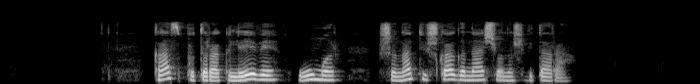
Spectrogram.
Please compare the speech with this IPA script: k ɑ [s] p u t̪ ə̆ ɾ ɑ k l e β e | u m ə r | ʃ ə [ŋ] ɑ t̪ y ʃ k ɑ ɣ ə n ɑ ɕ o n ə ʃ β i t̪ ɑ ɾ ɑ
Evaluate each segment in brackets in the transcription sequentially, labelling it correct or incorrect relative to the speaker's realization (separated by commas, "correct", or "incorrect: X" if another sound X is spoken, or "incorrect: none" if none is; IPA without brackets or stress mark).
correct, correct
